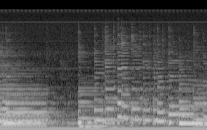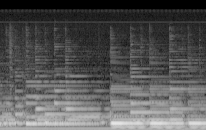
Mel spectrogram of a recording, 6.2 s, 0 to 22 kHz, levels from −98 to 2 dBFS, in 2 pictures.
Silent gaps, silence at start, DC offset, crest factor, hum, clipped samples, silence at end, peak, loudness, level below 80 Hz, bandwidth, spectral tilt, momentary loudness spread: none; 0 s; 0.2%; 14 dB; none; under 0.1%; 0 s; -6 dBFS; -20 LUFS; -34 dBFS; 7.6 kHz; -9 dB/octave; 13 LU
